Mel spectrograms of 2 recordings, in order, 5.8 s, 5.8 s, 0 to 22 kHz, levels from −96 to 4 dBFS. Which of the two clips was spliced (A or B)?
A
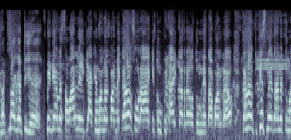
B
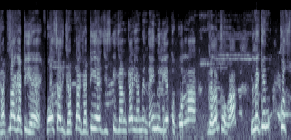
A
